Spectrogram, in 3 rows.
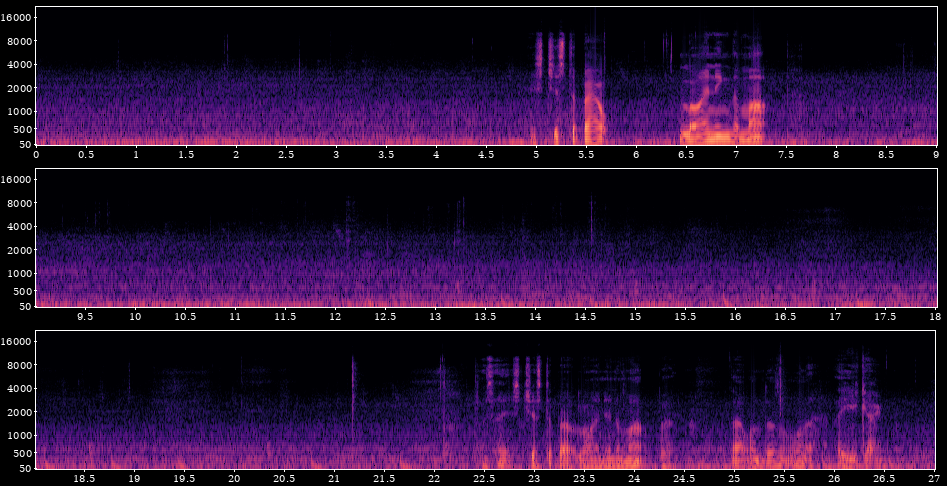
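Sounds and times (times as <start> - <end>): low outdoor rumble: 0.0 - 27.0.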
